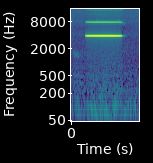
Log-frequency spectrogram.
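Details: Multimeter continuity/ohm mode on a good 5.5 V 0.047 F capacitor, probes on it: a single clean high beep under a second, then silence as the meter charges the capacitor; the capacitor is good.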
